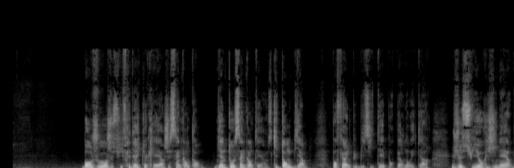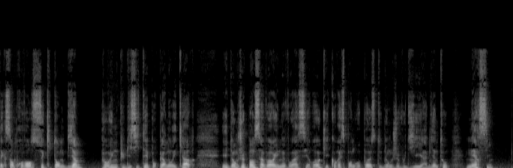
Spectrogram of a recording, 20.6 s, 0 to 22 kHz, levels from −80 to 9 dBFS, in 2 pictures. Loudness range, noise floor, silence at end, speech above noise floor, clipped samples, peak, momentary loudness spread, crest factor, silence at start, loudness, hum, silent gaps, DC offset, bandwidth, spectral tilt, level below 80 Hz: 6 LU; -60 dBFS; 0.4 s; 34 dB; under 0.1%; -4 dBFS; 14 LU; 22 dB; 1.65 s; -26 LUFS; none; none; under 0.1%; 16 kHz; -5 dB/octave; -52 dBFS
